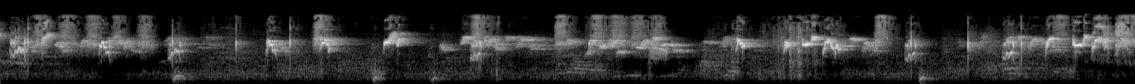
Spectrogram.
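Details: Caged Red-whiskered bulbul from Singapore, molting, sings loud rasping chatter mixed with sweet whistled phrases, in bursts about every second, with soft knocks in between.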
